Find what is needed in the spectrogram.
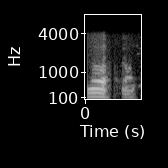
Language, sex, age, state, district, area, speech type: Nepali, male, 60+, West Bengal, Kalimpong, rural, conversation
